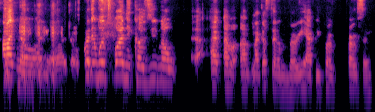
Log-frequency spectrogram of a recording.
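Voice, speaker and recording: An older woman, co-hosting a casual chat and telling animated, laughing stories. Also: mid-range voice, fast. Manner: animated storyteller, laughing and acting out voices. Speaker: co-host.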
